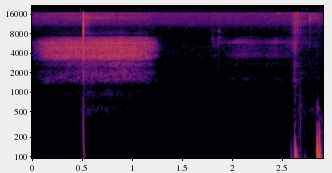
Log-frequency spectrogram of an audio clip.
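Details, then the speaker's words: Sleeping baby girl with a cold and a stuffy nose: a faint hissing breath, then low snorting bursts of congested snoring. "Oh yeah, if you can hear baby snoring, apologies, but she's not been well at the moment, so she's a little bit stuffed up."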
